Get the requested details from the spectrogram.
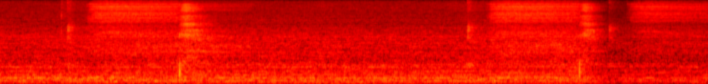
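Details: Two long hissing ventilator-delivered breaths with clicks during a morning respiratory routine in intensive care, in a man on long-term ventilation after spinal cord injury, via tracheostomy with speaking valve: lung volume recruitment breaths.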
